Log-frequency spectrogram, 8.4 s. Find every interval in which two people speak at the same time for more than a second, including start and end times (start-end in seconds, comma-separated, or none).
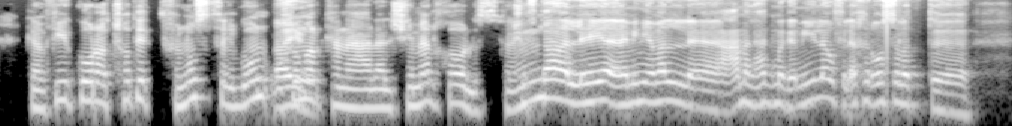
none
